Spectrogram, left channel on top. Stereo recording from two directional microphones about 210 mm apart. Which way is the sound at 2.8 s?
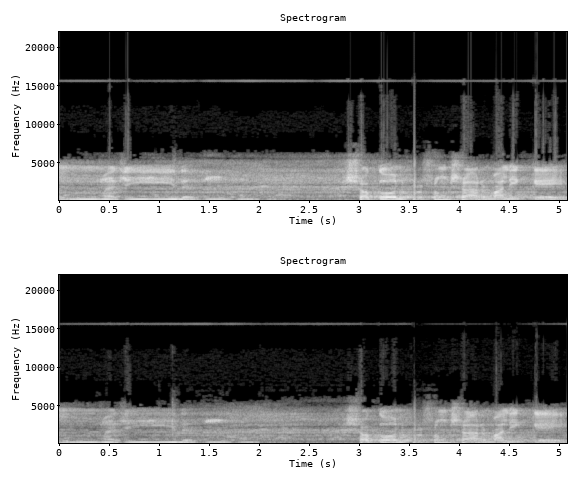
60° left (ahead or behind).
